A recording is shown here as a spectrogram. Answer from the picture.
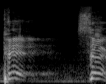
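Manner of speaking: high barked salute call; military salute shout. Real, not acted. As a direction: snap out the salute. Navy sailor salute shout.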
